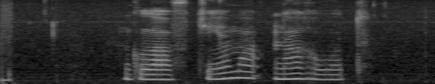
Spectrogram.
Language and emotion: Russian, neutral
